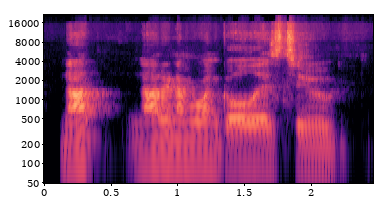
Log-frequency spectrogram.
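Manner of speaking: ordinary talk, nothing marked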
